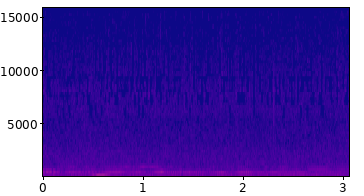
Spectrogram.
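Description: Steady rain ambience plays as a backdrop during a tabletop role-playing session, set on a dreary night during a watch shift, with a soft continuous patter and low hum running evenly and alone throughout.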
